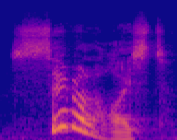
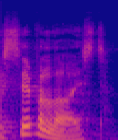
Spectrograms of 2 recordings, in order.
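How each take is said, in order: First: CIVILISED pitched high then falling, in disbelief; incredulous echo. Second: Said in the usual way. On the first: Acted. Uncle queries Frank's word, "Civilised" high and incredulous. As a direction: throw "Civilised" back in a high, doubting voice.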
